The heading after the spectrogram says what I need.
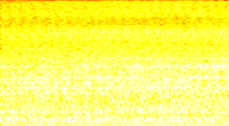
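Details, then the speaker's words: Maruti Eeco engine after fix, revved: steady even smooth hum with no grinding, ticking or squeal; normal sound now. The earlier rubbing noise, the customer's complaint, came from an over-tight timing belt. "देख लो race कर फिर भी कुछ भी आवाज नहीं है एकदम नॉर्मल साउंड हो गया"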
